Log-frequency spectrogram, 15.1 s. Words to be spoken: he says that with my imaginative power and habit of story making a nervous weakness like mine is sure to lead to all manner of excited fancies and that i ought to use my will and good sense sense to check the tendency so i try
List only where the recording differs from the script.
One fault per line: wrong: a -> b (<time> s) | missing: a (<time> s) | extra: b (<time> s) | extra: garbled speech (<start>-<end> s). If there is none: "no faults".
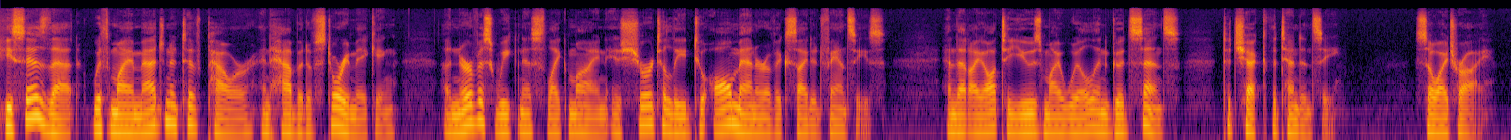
missing: sense (11.8 s)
